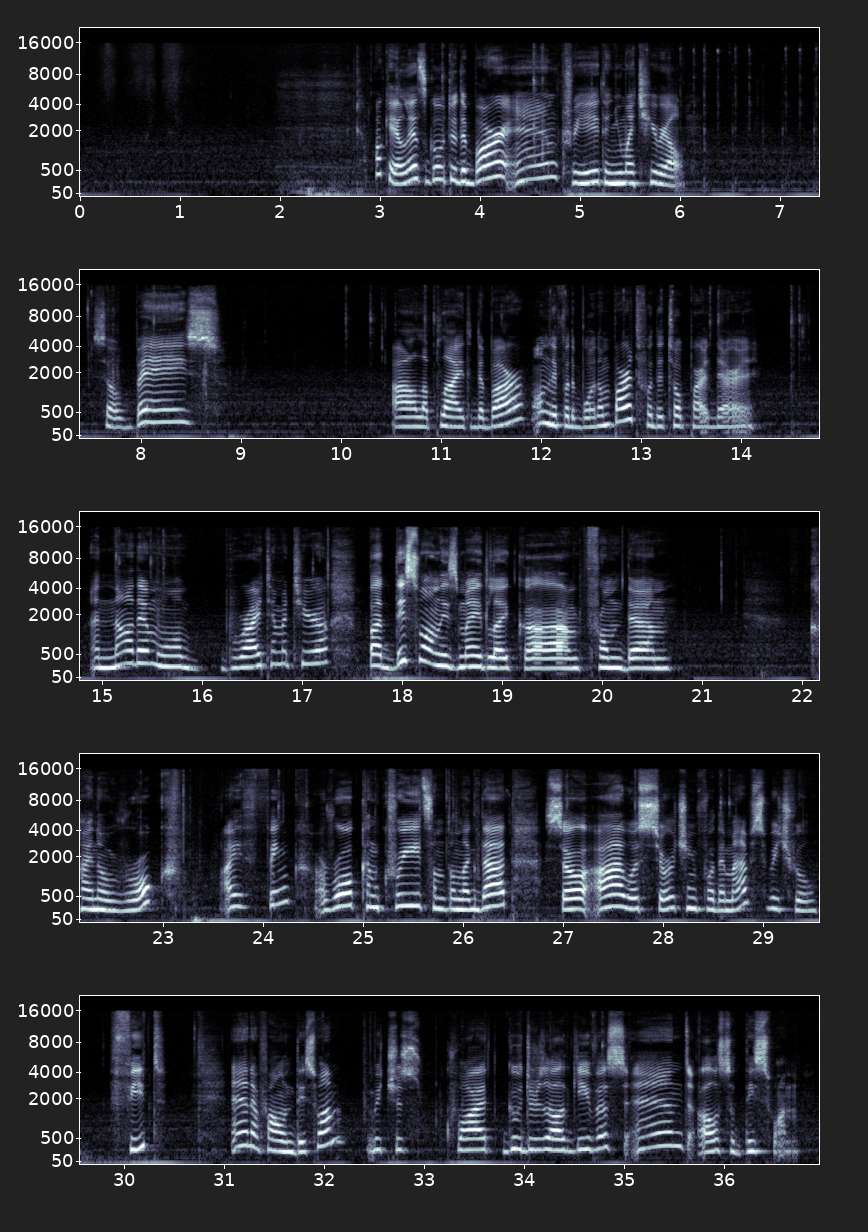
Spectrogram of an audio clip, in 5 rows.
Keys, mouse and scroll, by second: 3.6 click, 3.7 click, 4.5 m, 5.5 middle click, 5.6 middle click, 5.7 scroll down 1, 6.0 middle click, 6.1 double middle click, 6.2 middle click, 6.3 middle click, 6.5 middle click, 6.6 double middle click, 6.8 scroll down 1, 7.0 middle click, 7.1 middle click, 7.3 middle click, 7.4 double middle click, 8.1 shift+click, 10.0 click, 10.8 click, 10.9 click, 12.1 middle click, 12.2 middle click, 12.3-12.9 scroll up 2, 12.8 middle click, 12.9 scroll down 1, 13.1-13.6 scroll up 2, 13.2 middle click, 13.3 double middle click, 13.6 click, 13.7 click, 14.4 click, 14.5 click, 15.1 click, 23.7 middle click, 23.9 middle click, 24.1 click, 26.9 click, 27.0 click, 27.7 click, 27.7 click, 28.5 click, 28.6 click, 29.7 click, 34.6 click, 35.5 click.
